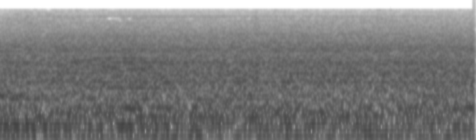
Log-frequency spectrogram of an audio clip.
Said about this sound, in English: Gonna try to outspeak the rain here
